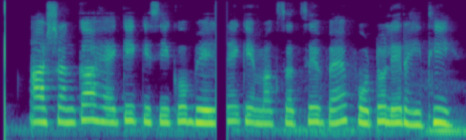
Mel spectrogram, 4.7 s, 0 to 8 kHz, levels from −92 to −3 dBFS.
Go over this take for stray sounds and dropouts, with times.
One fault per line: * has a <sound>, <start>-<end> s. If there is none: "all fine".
* has a dropout, 2.2-2.3 s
